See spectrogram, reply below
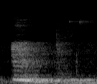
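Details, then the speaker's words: Simulated: an adult imitates a single harsh, hollow, bark-like 'watchdog' cough, the barking cough of croup, typical in children with laryngotracheal inflammation. "Hay uno que le llaman la voz de perro guardián o la tos perruna,"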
